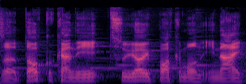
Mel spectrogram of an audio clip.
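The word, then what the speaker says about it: どこ: But it doesn't stop here, accent, as said, accent on the do.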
